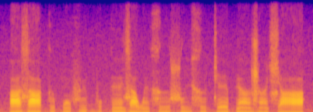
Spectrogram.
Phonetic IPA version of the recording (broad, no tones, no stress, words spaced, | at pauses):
aza kɨpũfy bukẽ zawẽxɨ sʷi xʉce pʲã ʐãɕa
